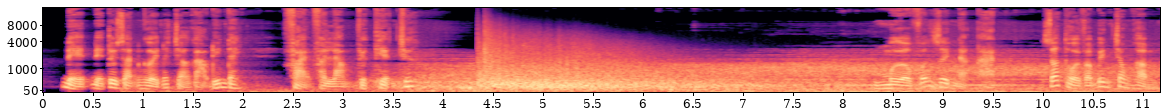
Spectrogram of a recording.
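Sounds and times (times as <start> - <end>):
speech: 0.2 - 4.0, 8.4 - 11.1
loud thunderclap of a lightning strike on a pomelo tree: 1.1 - 9.9.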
